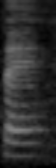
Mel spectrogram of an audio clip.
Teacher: प का उच्चारण करने पर हमारे दोनों होंठ जो हैं वो आपस में मिलते हैं।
